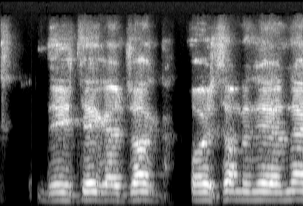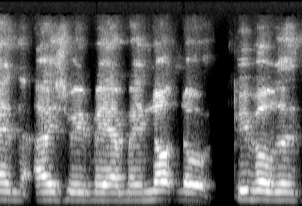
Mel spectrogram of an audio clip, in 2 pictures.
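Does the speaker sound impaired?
Yes: motor neurone disease; progressive, notably worse than a couple of years ago; hands and arms sometimes not working, bad fall about 4 months ago hitting badly.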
